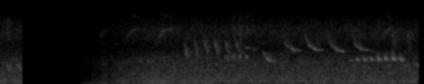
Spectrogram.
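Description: Caged finches chirping faintly over a steady hiss: a few short falling calls and a quick trill near the end. The sound cuts out completely for about half a second just after the start.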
